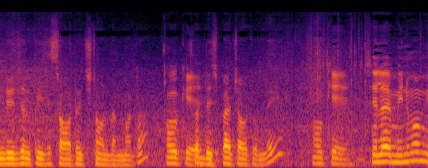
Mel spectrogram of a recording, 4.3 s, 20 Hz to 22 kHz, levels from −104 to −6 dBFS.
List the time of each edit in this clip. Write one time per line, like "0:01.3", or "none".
none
